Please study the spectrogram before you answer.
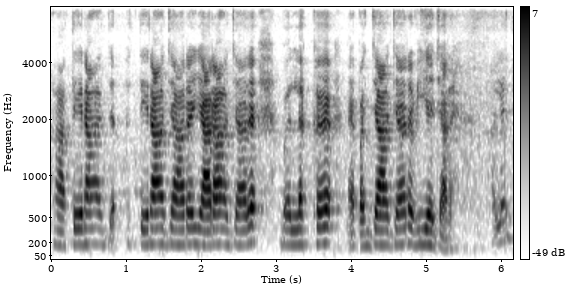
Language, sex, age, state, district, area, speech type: Sindhi, female, 45-60, Gujarat, Surat, urban, spontaneous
